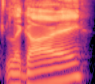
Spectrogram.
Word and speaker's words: Legarie: ordered destin's cookies uh i think you say his name like like legare he's french how do you say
